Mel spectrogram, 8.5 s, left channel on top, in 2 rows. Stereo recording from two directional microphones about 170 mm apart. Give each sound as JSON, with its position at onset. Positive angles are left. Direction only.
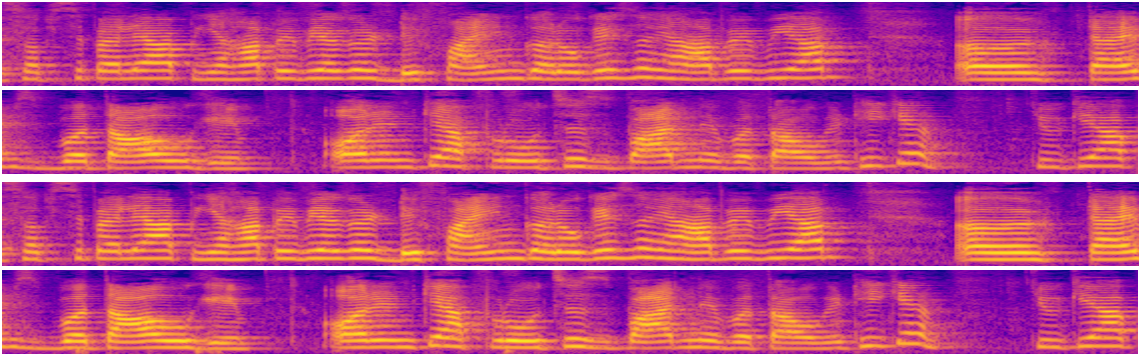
{"t": 0.1, "sound": "speech", "side_deg": -35}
